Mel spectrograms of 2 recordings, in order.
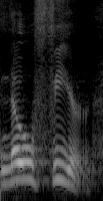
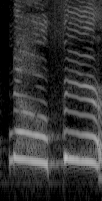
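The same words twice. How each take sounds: First: Said in the usual way. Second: "No fear" yelled much higher and louder; retold yell. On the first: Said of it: "and it said". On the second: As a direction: yell "No fear" like the crew chief over gunfire. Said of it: "that's what Ned's yelling".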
